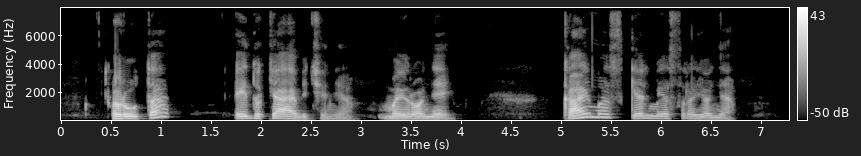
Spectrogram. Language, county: Lithuanian, Alytus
